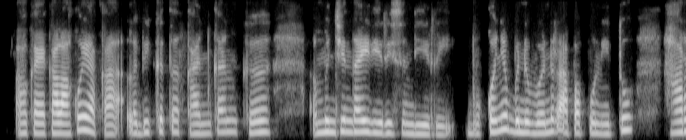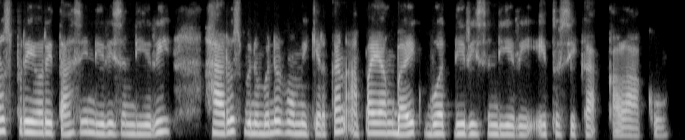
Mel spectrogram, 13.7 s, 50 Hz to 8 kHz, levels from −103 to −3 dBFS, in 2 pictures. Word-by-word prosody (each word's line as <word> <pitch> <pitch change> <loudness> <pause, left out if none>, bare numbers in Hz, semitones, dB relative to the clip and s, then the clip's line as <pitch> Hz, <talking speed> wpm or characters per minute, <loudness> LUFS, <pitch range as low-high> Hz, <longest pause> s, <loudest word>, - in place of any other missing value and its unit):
Oke, 210 0 +2
kalau 205 0 +6
aku 275 +6 +4
ya, 250 - +6
Kak, 195 -3 -2
lebih 215 +2 -2
ke 250 - +1
tekankan 230 +2 -2
ke, 230 +1 0 0.4
eee, 205 - -4
mencintai 235 +1 +4
diri 215 -1 +1
sendiri, 195 -4 -2
pokoknya 235 +7 +1
bener-bener 225 -1 +2
apa 215 -1 +3
pun 215 0 -2
itu, 200 +8 -1 0.4
harus 230 +3 +2
prioritasin 220 -1 +1
diri 200 0 0
sendiri, 195 +2 -2 0.4
harus 220 +3 +2
bener-bener 210 +1 0
memikirkan 205 +1 -2
apa 210 +1 -1
yang 215 0 +1
baik 195 +3 +2
buat 200 0 0
diri 200 0 0
sendiri, 185 -2 -3
itu 195 +1 -5
sih, 185 +1 -3
Kak, 175 0 -6
kalau 170 - -3
aku. 165 +1 -11
210 Hz, 155 wpm, -26 LUFS, 195-225 Hz, 0.4 s, kalau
